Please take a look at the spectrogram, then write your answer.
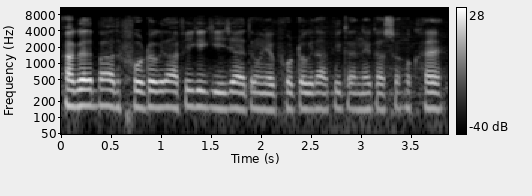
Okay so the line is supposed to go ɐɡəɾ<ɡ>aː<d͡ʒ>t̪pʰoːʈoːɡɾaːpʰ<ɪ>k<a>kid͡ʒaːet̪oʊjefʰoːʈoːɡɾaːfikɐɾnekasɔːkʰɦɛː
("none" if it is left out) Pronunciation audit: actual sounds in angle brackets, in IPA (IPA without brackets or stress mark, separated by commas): b, none, i, i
